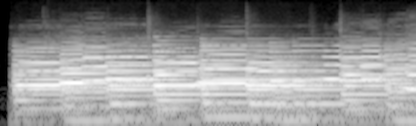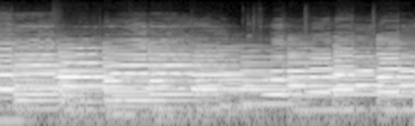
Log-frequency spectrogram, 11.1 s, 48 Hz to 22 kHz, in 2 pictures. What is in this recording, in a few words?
Cantilena; G. F. Handel; grade 2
